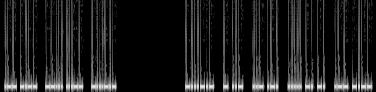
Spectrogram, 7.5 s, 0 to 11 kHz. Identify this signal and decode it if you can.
Morse code, heard as a keyed tone, about 44 wpm, 700 Hz. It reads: WY 73 <BK> <BK> TU UR 5NN WY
